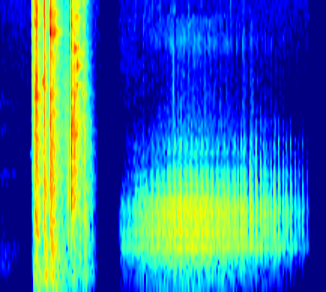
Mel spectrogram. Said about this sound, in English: As everyone nods in agreement, the front door once more begins to open.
